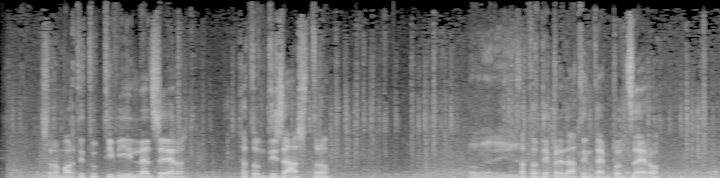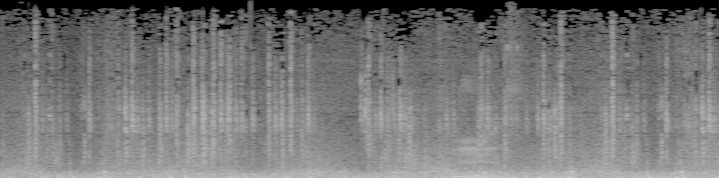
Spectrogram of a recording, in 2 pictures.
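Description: A minecart rattles steadily along rails.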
